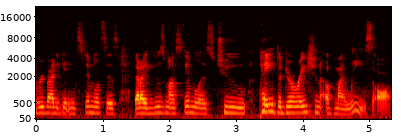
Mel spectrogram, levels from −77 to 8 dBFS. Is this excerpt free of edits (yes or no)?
no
